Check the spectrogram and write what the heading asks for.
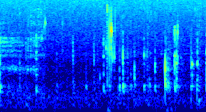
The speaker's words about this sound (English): Sip of water, then I'm ready, I promise.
